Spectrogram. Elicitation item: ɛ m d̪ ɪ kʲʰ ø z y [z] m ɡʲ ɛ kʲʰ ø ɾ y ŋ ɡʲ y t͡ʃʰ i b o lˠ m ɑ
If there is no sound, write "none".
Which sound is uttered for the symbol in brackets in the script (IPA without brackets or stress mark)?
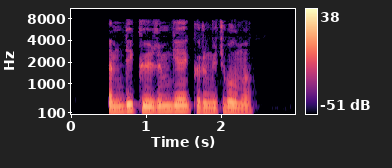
none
